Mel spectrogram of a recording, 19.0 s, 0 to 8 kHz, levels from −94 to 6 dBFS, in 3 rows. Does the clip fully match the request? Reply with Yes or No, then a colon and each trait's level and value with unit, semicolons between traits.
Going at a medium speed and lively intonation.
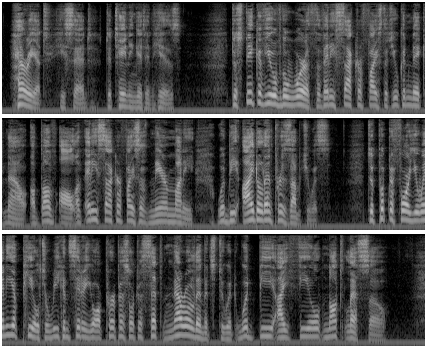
No: average, 180 wpm; average, 4.7 semitones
